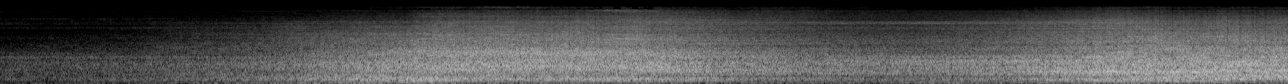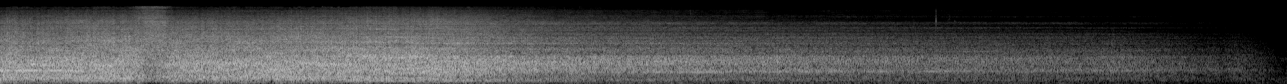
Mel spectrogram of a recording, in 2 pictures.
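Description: PolRegio EN63A (PESA Elf) electric multiple unit passing at speed: wheel and rail noise that builds as it approaches, is loudest as the train goes by, then fades away.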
